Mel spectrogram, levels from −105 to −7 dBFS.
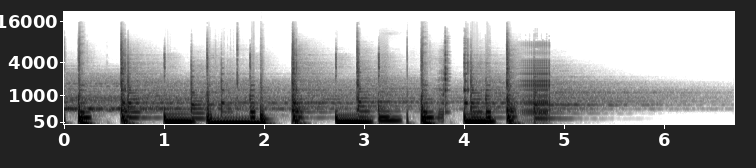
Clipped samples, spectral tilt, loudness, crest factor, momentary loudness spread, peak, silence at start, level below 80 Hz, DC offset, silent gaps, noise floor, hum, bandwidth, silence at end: under 0.1%; -8.5 dB/octave; -13 LUFS; 12 dB; 7 LU; 0 dBFS; 0 s; -12 dBFS; under 0.1%; none; -58 dBFS; none; 7.2 kHz; 1.55 s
